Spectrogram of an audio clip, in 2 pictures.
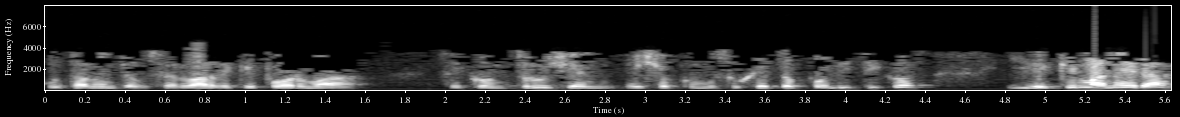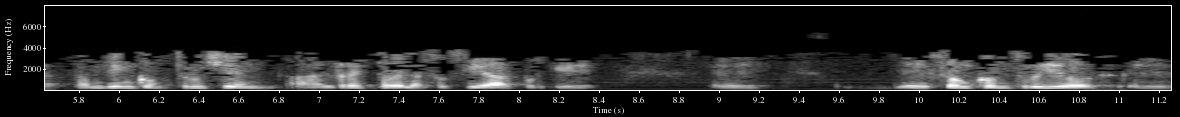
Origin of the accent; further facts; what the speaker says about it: Colonia Barón, La Pampa, Argentina; Por ahí a uno le preguntan de dónde sos y uno dice de Colonia Barón.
